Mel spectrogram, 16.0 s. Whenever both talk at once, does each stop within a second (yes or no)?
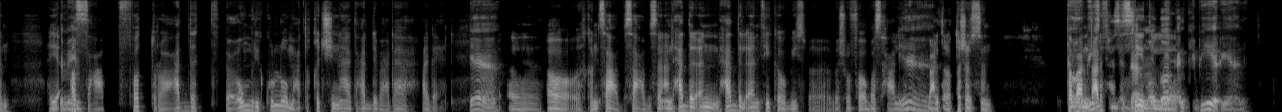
no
